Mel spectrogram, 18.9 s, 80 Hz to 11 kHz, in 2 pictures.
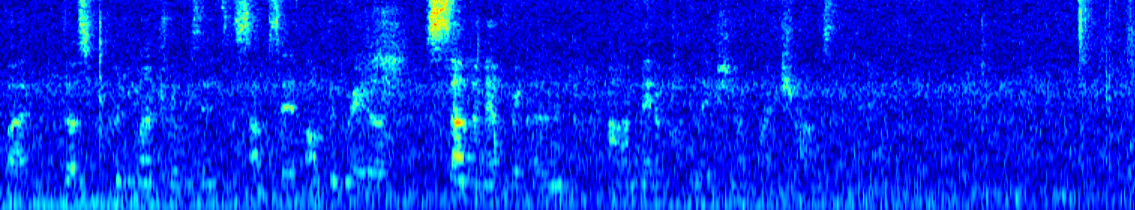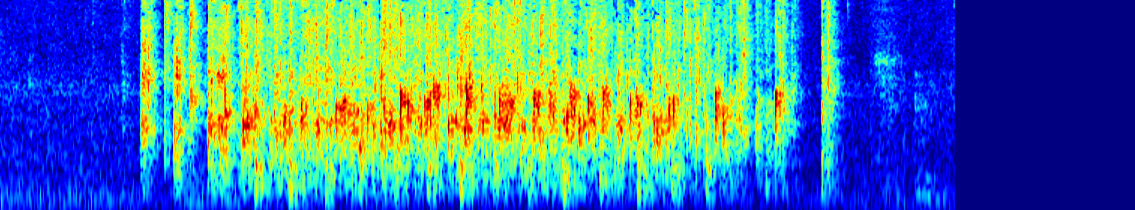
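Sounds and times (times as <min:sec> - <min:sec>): audience applauding: 0:10.5 - 0:16.6.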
